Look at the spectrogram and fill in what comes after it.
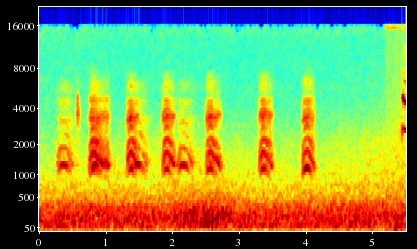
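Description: A bird calling repeatedly, about eight short calls spread over four seconds, over a low steady rumble.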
